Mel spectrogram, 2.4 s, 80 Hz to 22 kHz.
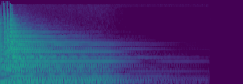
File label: F sharp Augmented 7th; strummed; 14,17,14,15; JGuitar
